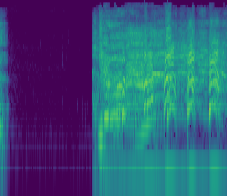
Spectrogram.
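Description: A person choking on tea, breaking into a sudden loud burst of sputtering, gasping, cough-like sounds after a moment of silence, with choppy bursts continuing to the end.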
